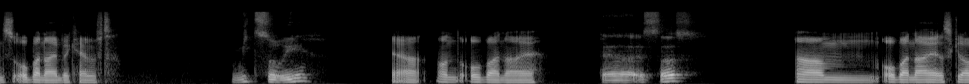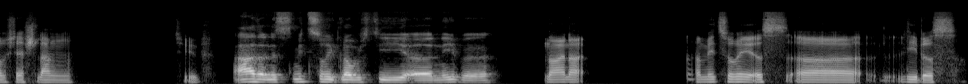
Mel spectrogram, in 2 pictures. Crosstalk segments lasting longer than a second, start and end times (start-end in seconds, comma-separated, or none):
none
